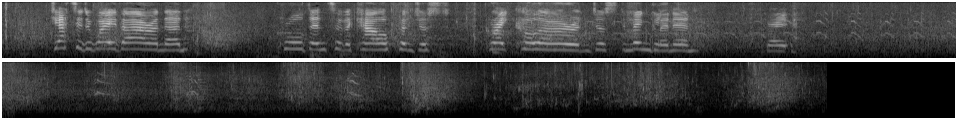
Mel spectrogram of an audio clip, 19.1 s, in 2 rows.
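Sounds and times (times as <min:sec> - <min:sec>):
soft water splashes: 0:00.0 - 0:17.8
birds giving short calls: 0:04.7 - 0:09.7.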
